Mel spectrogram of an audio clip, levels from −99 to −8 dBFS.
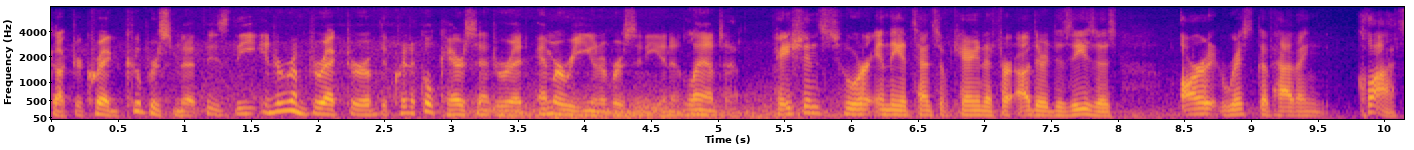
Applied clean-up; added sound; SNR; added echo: none; Wind; 13 dB; none.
